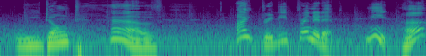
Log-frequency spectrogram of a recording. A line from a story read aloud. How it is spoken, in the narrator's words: Rue giggled cheerfully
